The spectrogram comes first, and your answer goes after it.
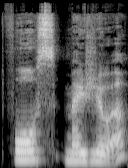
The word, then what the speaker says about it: force majeure: Now, talking about sort of force majeure.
